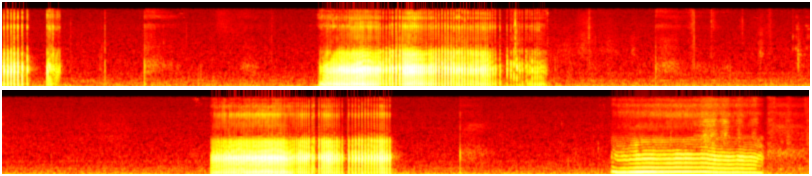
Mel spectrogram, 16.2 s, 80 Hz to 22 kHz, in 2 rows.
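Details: A sleeping Yorkie, two years old and 6 lb, snores indoors at night. Two long, harsh, rattling snores are separated by a quiet gap, then a shorter, smoother, tonal snore follows near the end.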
